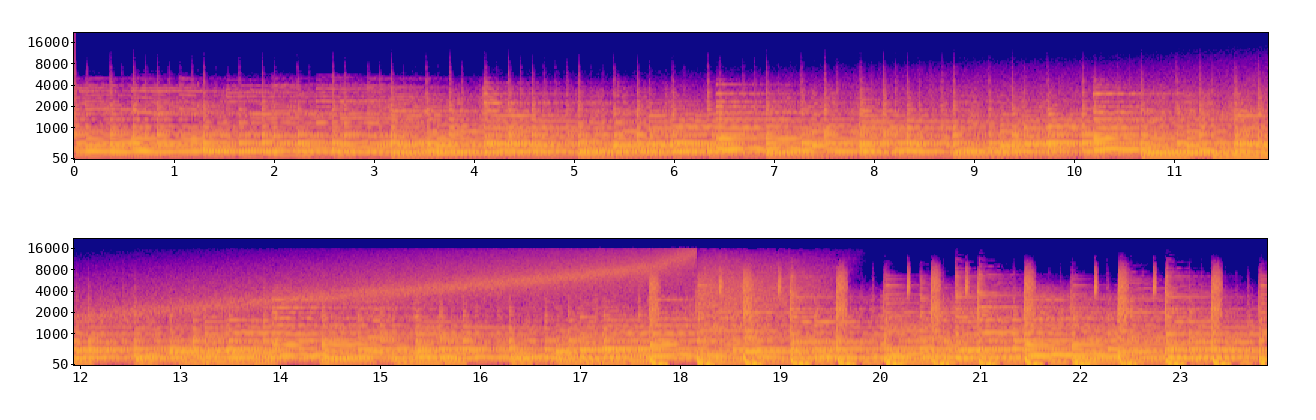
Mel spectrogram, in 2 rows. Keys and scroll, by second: 12.5 3, 13.0 ], 15.1 ], 15.5 ., 19.0 ], 20.1 ], 22.5 ].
